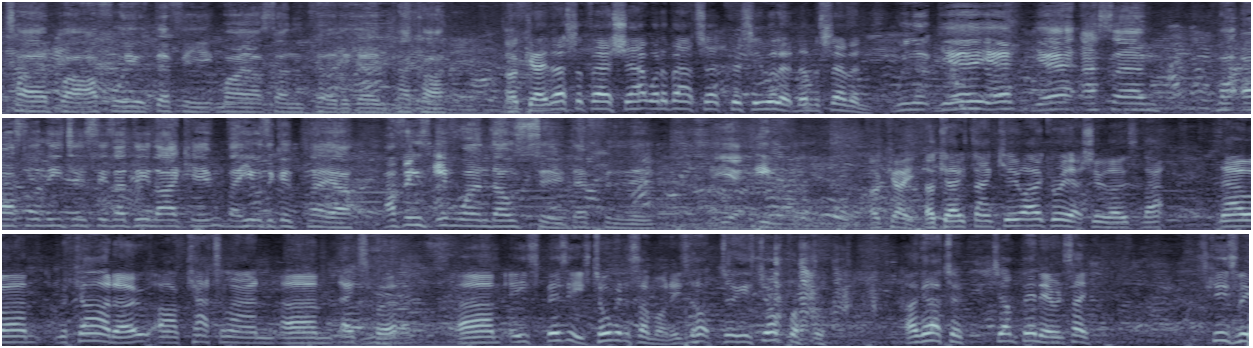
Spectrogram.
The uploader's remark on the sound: was recorded at whatever QPR’s ground is now called on Saturday 11 November 2023.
